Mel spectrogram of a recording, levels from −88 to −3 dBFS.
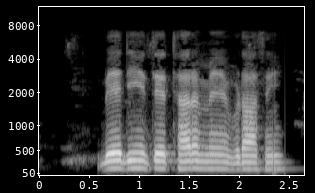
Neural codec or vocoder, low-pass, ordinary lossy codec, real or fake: none; 7.2 kHz; AAC, 64 kbps; real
